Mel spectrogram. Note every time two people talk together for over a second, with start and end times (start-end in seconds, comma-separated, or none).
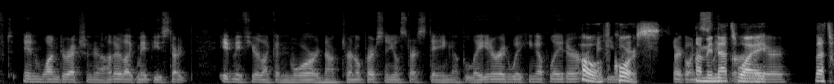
5.8-7.7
